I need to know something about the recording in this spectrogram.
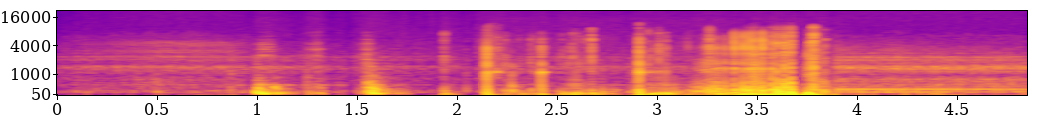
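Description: Pieces of wood knock and tap against each other on a wooden bench.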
